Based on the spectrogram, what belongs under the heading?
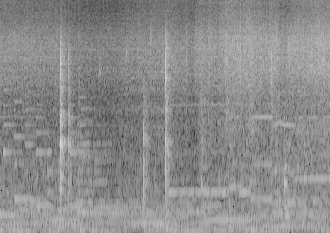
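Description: Minced garlic and ginger sizzling in hot oil in a nonstick frying pan, with a few sharp clicks in the first half. A wooden spatula then stirs them, and the sizzle grows louder toward the end.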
